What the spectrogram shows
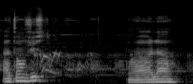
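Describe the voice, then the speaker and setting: A man's voice: mid-range voice, expressive, takes it slowly, over music. Chatty man rambling over gameplay. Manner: chatty and rambling, swears casually, talks to viewers. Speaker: let's play host. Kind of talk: casual gameplay commentary.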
